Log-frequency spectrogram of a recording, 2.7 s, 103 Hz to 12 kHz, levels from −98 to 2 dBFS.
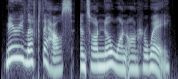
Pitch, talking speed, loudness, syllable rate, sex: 235 Hz, 245 wpm, -17 LUFS, 6.0 syllables/s, female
